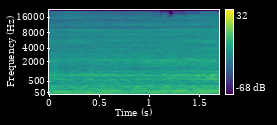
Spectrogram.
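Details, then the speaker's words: 1966 car after freeing a stuck-open carburetor float needle that overflowed the bowl: steady, even idle with smooth low thrum, no stumble, miss or smoke; running normally. "but I'll turn into idle fine no smoke so yeah"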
